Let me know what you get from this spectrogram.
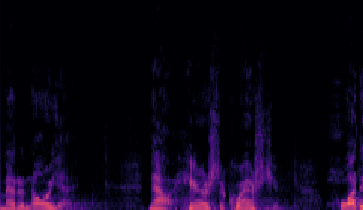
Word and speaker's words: metanoia: Like if you were going to write that just kind of like we would pronounce it, it'd be M E T A, meta, then noia, N O I, and then dash A, metanoia.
